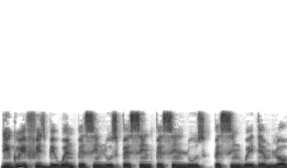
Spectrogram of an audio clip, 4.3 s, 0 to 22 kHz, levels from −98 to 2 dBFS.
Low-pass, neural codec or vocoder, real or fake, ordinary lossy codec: 7.2 kHz; codec, 16 kHz in and 24 kHz out, 1 kbps, XY-Tokenizer; fake; none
